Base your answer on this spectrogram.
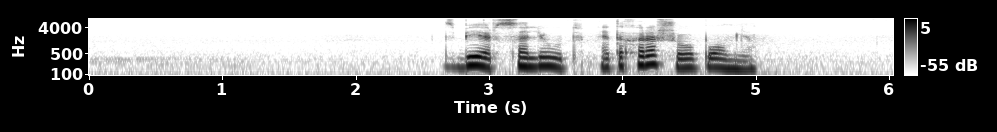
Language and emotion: Russian, neutral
